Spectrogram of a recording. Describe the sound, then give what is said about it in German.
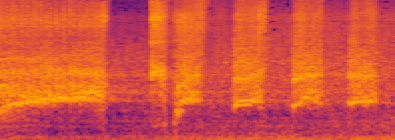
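A loud, harsh screech from a hair spider creature, then rapid sputtering bursts as a vacuum cleaner with sparking motor wires coughs and spits on and off. “Der Staubsauger hustete, er spuckte. Das Licht im Beutel flackerte hell auf die Haarspinne, stieß einen kreischenden Laut aus und schrumpfte im hellen Schein der Funken zusammen.”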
